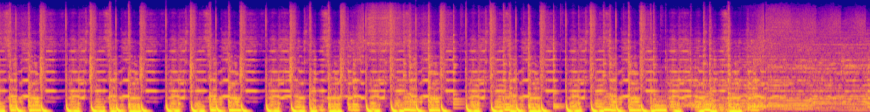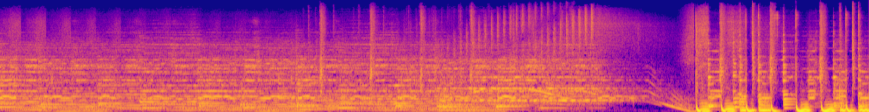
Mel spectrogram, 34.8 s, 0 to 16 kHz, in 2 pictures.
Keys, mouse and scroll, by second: 0.0 ctrl+click, 0.5 alt+click, 3.4 ctrl+click, 4.9 ctrl+click, 5.2 space, 6.6 space, 9.1 ctrl+click, 10.1 ctrl+click, 10.4-11.0 alt+scroll down 1, 11.0 alt+scroll up 1, 11.8 ctrl+click, 12.1 alt+scroll up 1, 12.4 space, 16.0 space, 17.8 ctrl+z, 18.0 space, 19.4 space, 20.2 double click, 20.3 space, 21.5 ctrl+click, 22.8 shift+click, 23.7 alt+click, 24.0 ctrl+click, 24.2-24.6 alt+scroll down 1, 24.6 space, 27.9 ctrl+click, 28.1-28.6 alt+scroll up 1, 28.7 space, 29.0 alt+scroll down 1, 29.2 alt+scroll up 1, 29.5 space, 29.9-30.4 alt+scroll up 1, 30.6 ctrl+click, 32.1 ctrl+click, 32.3 alt+scroll up 1, 33.6 space, 34.3 space.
